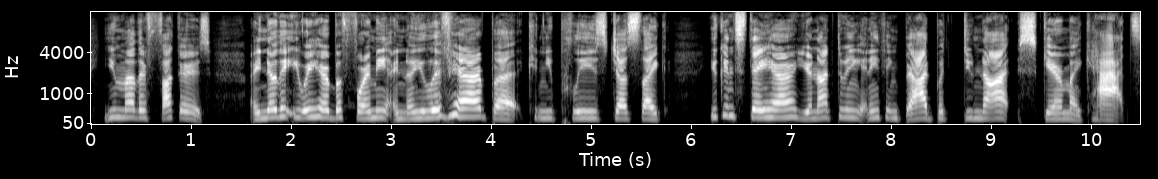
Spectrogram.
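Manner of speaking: mild, exasperated, half-shouted yelling. Retelling yelling at ghosts who scared the cats: imitating own yelling. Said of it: "I started yelling".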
